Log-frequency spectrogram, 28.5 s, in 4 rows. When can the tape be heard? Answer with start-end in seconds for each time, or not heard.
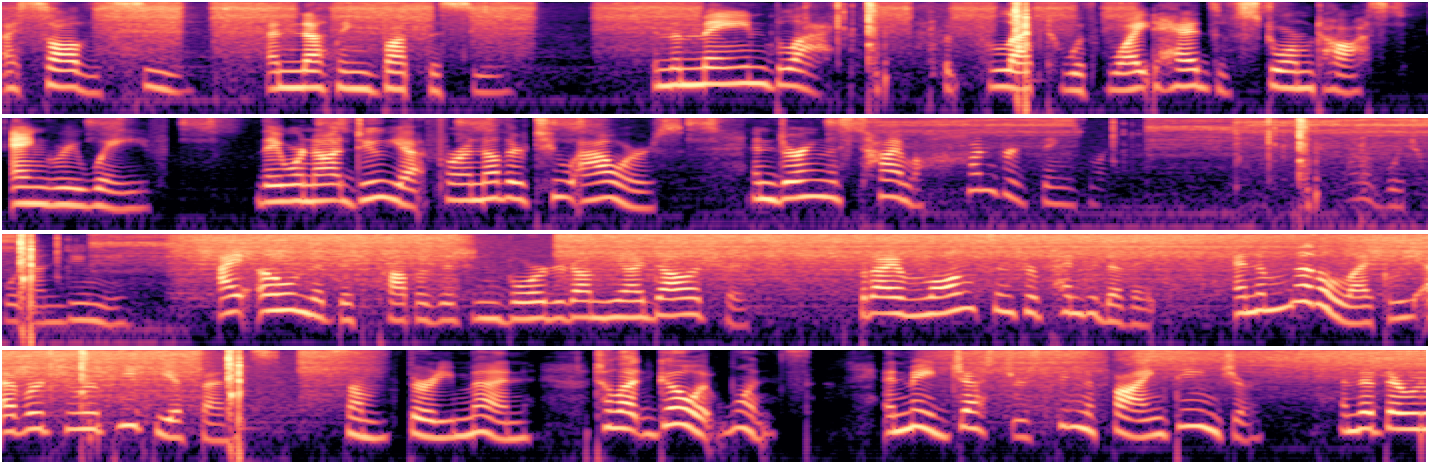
4.2-5.3, 13.3-14.6, 21.6-22.8.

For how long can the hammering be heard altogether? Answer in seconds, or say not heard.
not heard.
